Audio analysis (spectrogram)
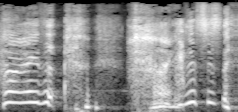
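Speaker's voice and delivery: put-on falsetto voice.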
